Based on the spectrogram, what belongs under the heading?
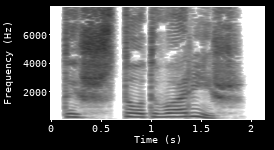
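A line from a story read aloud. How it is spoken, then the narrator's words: Hissed. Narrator (Russian): прошипела я Ольке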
